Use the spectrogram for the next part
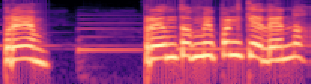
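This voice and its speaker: Actress as a dismissive mistress with a high voice, clipped and cold. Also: female voice, fairly even intonation, normal speed, highs cut off, soft background music. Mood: fed up. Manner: curt, dismissive. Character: fed-up married mistress, sharp-tongued. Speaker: married lover. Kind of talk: comedy film acting.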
